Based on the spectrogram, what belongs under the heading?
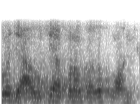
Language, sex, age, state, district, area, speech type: Odia, male, 18-30, Odisha, Puri, urban, conversation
